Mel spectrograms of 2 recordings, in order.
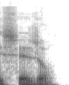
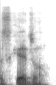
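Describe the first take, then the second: First: "schedule" opening with a soft sh; British pronunciation. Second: Said in the usual way. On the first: Shown as a demonstration. Another example from England, British sh in "schedule". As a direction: say "schedule" as SHED-yool. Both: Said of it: "Just like they say schedule".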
